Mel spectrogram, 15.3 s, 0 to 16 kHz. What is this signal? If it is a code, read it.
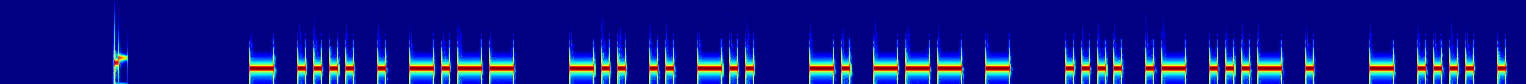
Morse code, heard as a keyed tone, about 15 wpm, 700 Hz. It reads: THEY DID NOT HAVE THE
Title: Sentences from Top 1400 Words 15wpm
